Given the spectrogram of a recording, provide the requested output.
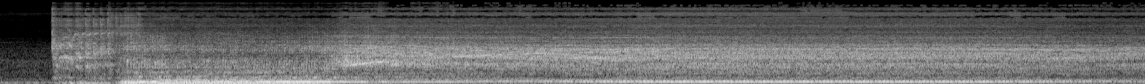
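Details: Ford F-250 diesel, stage three turbo, 5-inch turbo-back exhaust with Magnaflow tip, remote start warm at about 80° after driving: brief crank, steady even idle, faint rising turbo whistle; healthy.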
